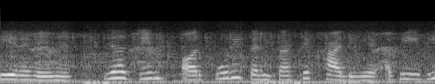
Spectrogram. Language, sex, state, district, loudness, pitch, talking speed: Hindi, female, Bihar, Vaishali, -16 LUFS, 120 Hz, 190 wpm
